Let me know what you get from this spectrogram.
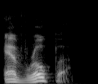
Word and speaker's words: Evropa: Identity Evropa, I believe is how you pronounce that. It's spelled E-V-R-O-P-A.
